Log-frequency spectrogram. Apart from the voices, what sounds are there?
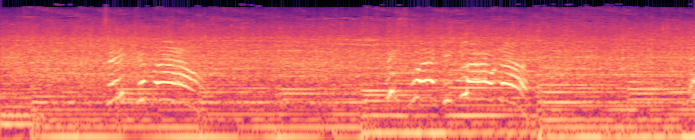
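audience clapping hands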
